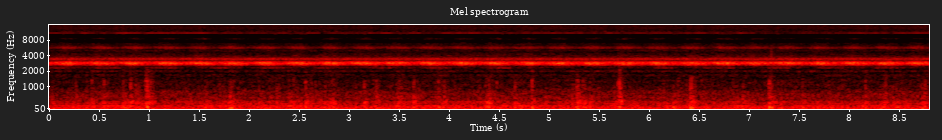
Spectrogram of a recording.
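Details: Chorus of crickets at Lake Arrowhead in California keeps up a continuous high-pitched trill with a faint pulsing texture. Low murmuring ambient noise and scattered soft knocks sit underneath.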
